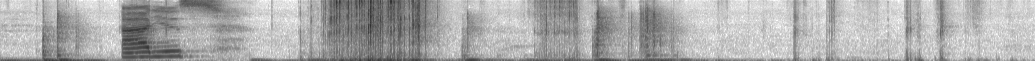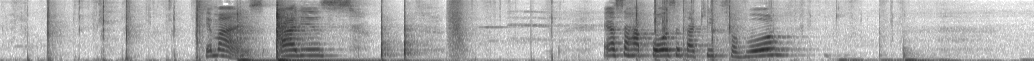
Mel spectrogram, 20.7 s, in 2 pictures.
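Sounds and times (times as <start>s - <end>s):
speech: 1.2s - 2.3s, 12.4s - 13.8s, 16.4s - 18.3s
tarot cards being shuffled: 3.0s - 4.6s, 5.2s - 6.6s, 7.2s - 12.4s.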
